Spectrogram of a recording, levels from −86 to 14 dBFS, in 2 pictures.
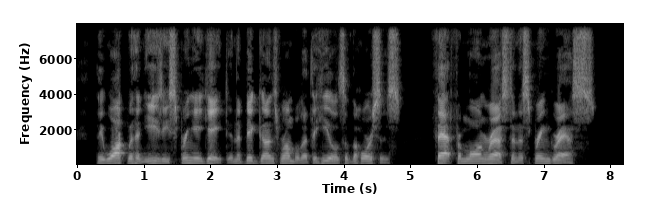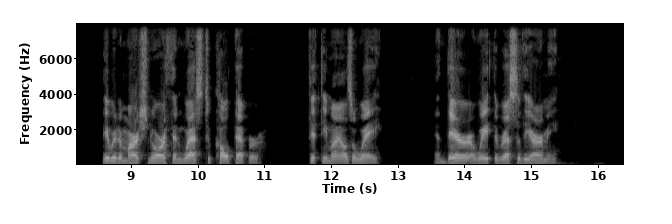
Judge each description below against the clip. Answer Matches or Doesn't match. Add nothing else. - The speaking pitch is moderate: Doesn't match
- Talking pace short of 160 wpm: Doesn't match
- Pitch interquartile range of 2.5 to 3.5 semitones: Matches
